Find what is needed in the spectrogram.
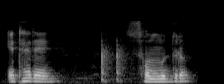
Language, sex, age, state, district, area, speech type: Odia, male, 18-30, Odisha, Balasore, rural, spontaneous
